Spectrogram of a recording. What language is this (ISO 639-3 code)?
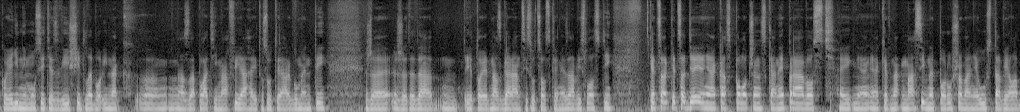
slk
